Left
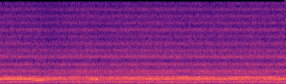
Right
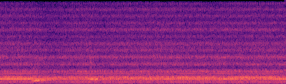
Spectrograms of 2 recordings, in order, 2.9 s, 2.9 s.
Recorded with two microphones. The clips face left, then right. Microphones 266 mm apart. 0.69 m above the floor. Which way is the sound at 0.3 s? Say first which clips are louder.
Even; 20° right (ahead or behind).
